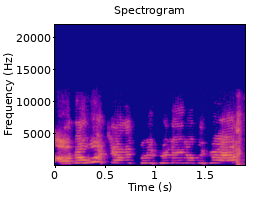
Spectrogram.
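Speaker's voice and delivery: very high-pitched, alarmed yell. Retelling a warning to a teammate in the hall: imitating own yell. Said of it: "you just hear me yell".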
